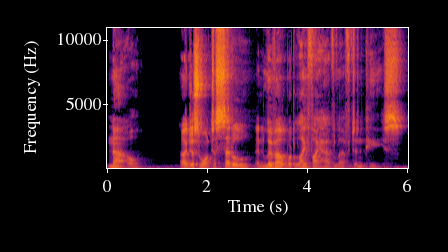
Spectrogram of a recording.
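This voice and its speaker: An ancient, lonely dragon played by a man in an ASMR fantasy roleplay, with a very low voice that echoes around him. He speaks slowly and solemnly in old-fashioned phrases, gentle and wistful. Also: steady tone. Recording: echoey space with faint hiss.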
